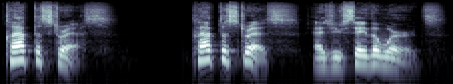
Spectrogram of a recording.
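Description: A man's voice: fairly high pitch, very animated, slow, no echo, clean studio sound. A man announcing the sections and instructions of a scripted language lesson.

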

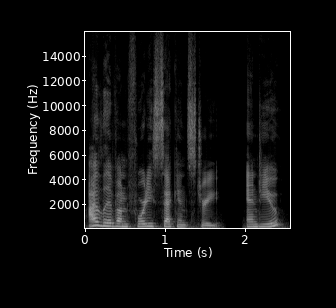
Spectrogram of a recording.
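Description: A woman's voice: mid-range voice, expressive, normal speed, a bit bright. A woman reading model dialogues and repeated words for a language course, articulating each one carefully. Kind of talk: scripted model dialogues and drills.

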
